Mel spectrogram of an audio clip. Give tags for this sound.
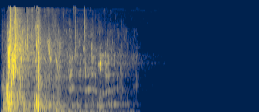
Impact
Splash
Wet
Puddle
Muffled
Water

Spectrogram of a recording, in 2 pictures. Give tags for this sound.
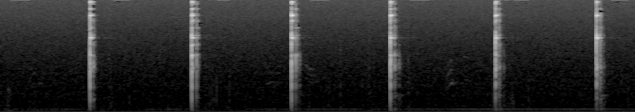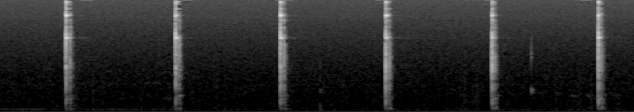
sledge
pound
hammer
stake
wham
whack
ground
metal

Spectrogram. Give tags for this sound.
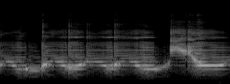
harp
jaw
khomus
vargan

